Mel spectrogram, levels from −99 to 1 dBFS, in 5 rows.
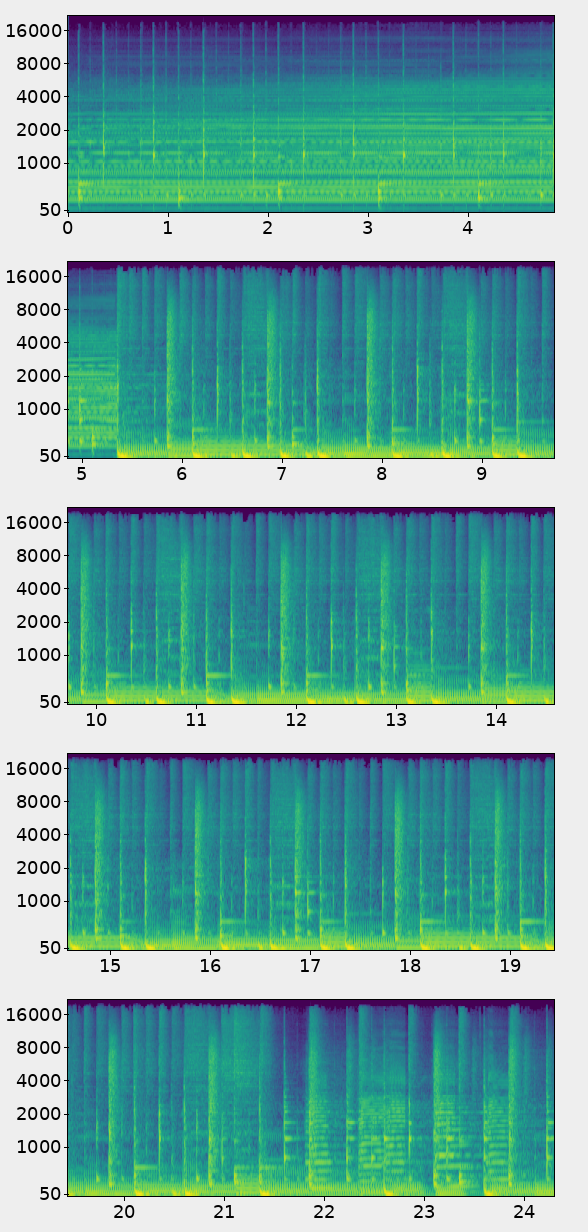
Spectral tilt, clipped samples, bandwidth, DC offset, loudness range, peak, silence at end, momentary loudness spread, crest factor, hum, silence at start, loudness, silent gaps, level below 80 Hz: -5 dB/octave; under 0.1%; 19 kHz; under 0.1%; 4 LU; 0 dBFS; 0 s; 6 LU; 12 dB; none; 0 s; -13 LUFS; none; -14 dBFS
